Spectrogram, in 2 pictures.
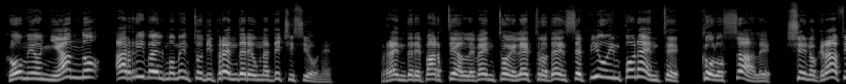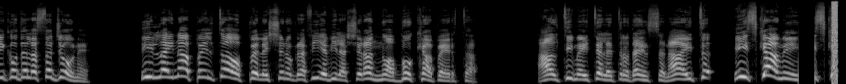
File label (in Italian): Spot Radio It, male, Italian; radio advert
